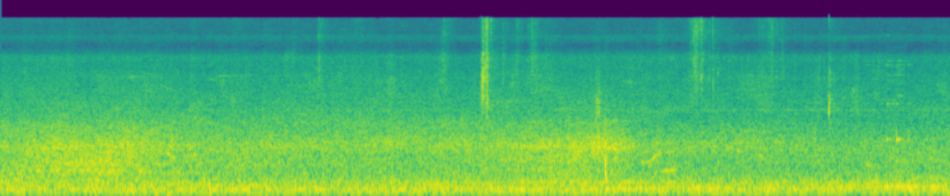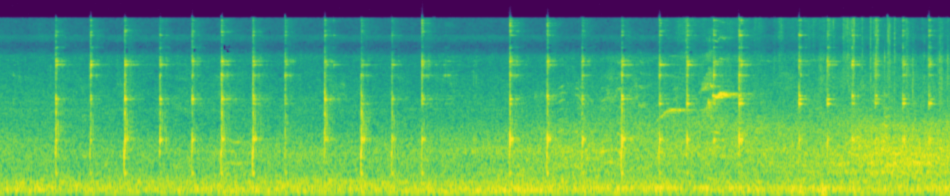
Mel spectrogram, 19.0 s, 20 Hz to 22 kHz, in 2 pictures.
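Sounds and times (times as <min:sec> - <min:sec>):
metal hand tool tapping: 0:10.0 - 0:14.0.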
